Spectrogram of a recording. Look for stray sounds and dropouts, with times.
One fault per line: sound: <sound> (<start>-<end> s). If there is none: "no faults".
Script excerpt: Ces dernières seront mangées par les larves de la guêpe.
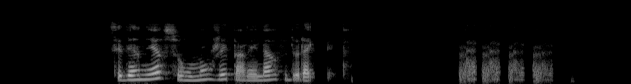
sound: dropout (3.1-3.3 s)
sound: laugh (4.6-5.5 s)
